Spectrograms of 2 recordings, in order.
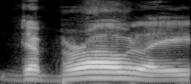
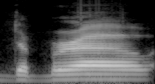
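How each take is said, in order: First: The whole name is pronounced, including the ending. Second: The last part of the name is dropped.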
